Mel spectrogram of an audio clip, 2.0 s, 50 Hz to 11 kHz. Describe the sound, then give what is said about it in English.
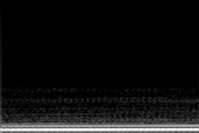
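A car engine held at light throttle around 2,500 rpm with the windows up gives a loud, steady low drone that stays even and constant in pitch throughout. “Just a little bit of throttle. I'm not putting my foot to the ground. That's 2,500.”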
